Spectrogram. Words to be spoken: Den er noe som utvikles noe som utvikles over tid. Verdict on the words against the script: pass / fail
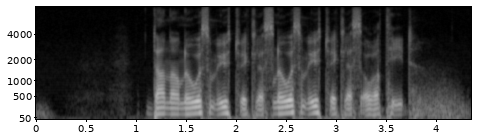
pass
